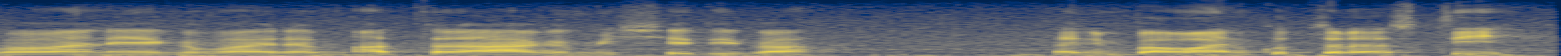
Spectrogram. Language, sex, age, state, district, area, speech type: Sanskrit, male, 45-60, Kerala, Thiruvananthapuram, urban, spontaneous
